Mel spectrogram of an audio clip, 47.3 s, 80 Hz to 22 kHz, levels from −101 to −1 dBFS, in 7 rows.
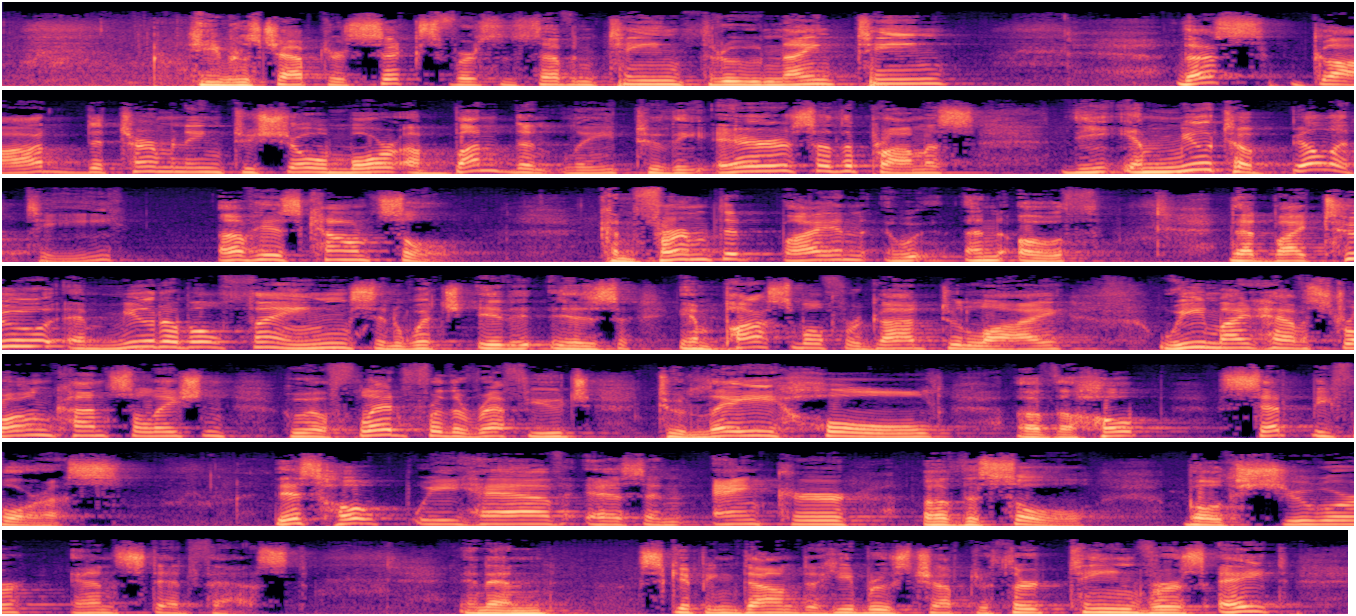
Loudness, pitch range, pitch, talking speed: -17 LUFS, 155-195 Hz, 175 Hz, 115 wpm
